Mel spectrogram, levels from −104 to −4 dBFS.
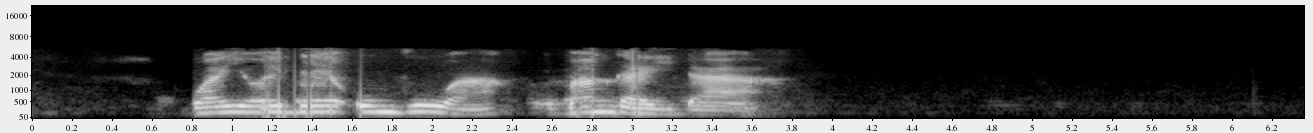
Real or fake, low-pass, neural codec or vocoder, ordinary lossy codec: fake; 5.4 kHz; codec, 16 kHz, 6 kbps, DAC; MP3, 48 kbps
